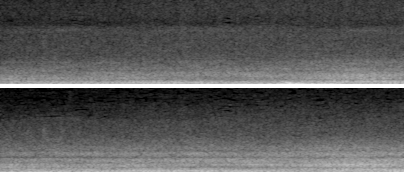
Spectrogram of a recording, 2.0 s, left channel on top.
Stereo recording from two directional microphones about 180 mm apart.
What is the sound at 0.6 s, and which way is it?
Vehicle, 40° left (ahead or behind).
